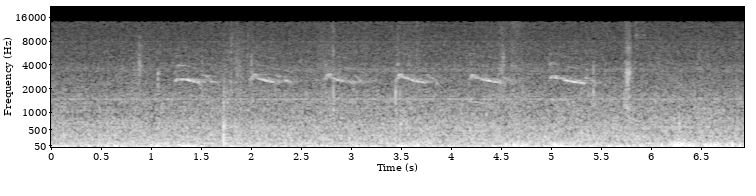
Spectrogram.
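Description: A bird calling six times: short, identical chirps that drop in pitch, evenly spaced about three-quarters of a second apart, with a few faint clicks.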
